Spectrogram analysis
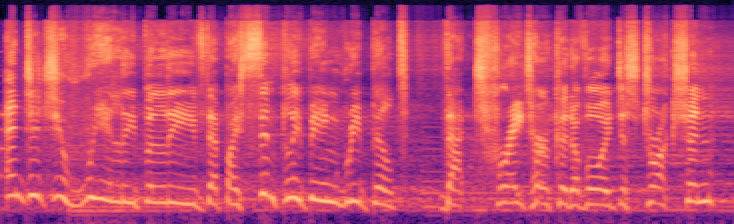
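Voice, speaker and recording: A woman's voice: high voice, a little mellow, natural voice. A woman voicing an almighty dragon lord in a video game, a haughty ancient female tyrant who speaks with grandiose scorn. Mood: menacing. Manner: grandiose, scornful, slow and commanding. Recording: game audio with long reverb. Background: game music.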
